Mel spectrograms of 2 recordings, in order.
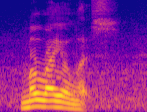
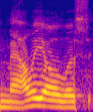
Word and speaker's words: malleolus: and two the lateral malleolus you can say malleolus if you prefer either pronunciation is acceptable but let's take a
